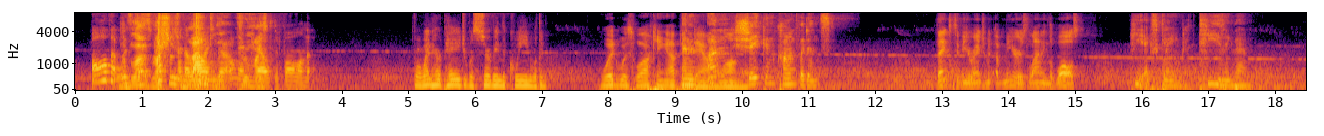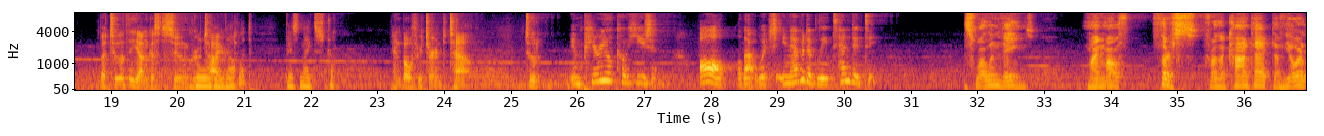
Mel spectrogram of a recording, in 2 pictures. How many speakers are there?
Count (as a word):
nine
